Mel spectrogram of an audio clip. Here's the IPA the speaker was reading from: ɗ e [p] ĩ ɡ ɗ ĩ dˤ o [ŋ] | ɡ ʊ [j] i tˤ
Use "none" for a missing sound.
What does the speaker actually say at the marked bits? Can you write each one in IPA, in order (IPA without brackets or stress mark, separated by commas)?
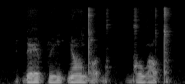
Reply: p, ɡ, w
